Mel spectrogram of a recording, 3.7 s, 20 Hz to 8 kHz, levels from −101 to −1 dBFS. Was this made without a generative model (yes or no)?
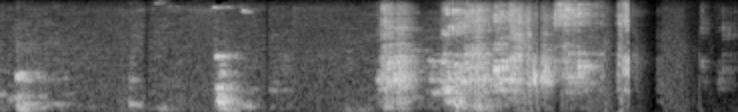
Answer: yes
